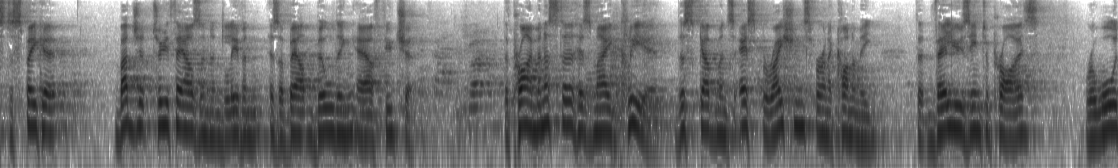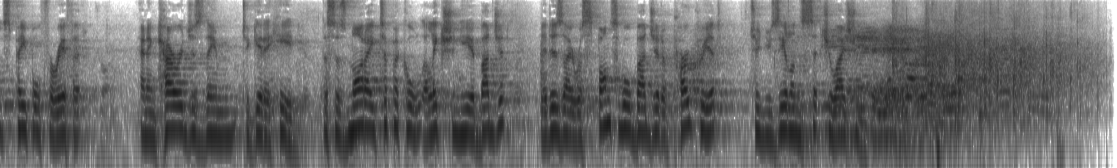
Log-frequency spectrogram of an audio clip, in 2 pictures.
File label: english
